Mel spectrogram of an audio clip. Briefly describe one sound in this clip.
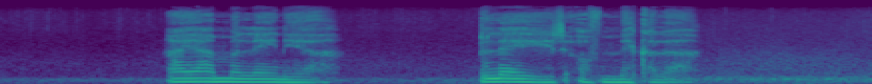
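A woman speaks slowly and calmly, close by.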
